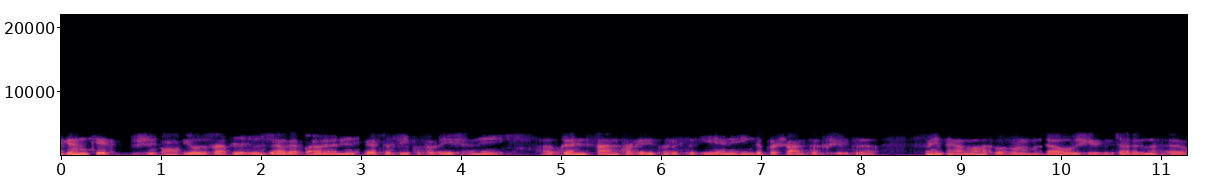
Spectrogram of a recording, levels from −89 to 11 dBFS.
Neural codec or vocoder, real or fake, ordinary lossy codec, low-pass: codec, 16 kHz, 2 kbps, X-Codec, HuBERT features, trained on general audio; fake; none; 3.6 kHz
